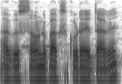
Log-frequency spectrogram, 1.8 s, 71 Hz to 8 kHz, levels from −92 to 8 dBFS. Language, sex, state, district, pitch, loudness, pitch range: Kannada, male, Karnataka, Koppal, 90 Hz, -18 LUFS, 90-95 Hz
